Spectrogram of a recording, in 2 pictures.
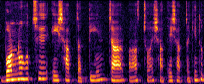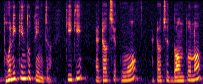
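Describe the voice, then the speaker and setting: A man's voice: mid-range voice, darkish tone, slight background noise. A man teaching a grammar lesson who asks questions and answers them himself, with frequent "ah" fillers.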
